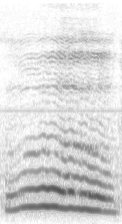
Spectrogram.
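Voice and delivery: high loud frightened ooh; scared children's ooh; kids' scared ooh. Acted. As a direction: kids gasping in fright, high. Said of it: "said Miss Nelson's kids".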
